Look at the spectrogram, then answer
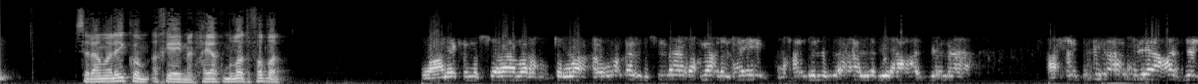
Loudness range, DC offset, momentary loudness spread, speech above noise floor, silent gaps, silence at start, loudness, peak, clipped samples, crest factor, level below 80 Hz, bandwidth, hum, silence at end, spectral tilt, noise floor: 3 LU; under 0.1%; 10 LU; 44 dB; none; 0 s; -16 LUFS; -4 dBFS; under 0.1%; 14 dB; -50 dBFS; 15 kHz; none; 0 s; -5.5 dB/octave; -60 dBFS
